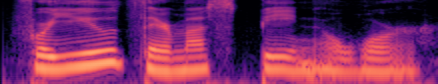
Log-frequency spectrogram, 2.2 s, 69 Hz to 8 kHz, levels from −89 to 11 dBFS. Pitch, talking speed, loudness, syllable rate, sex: 165 Hz, 190 wpm, -17 LUFS, 3.8 syllables/s, female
